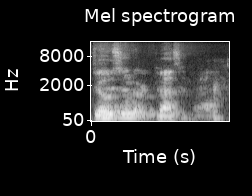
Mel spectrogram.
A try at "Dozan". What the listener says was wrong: Dozin, Dozan. It's like dozen, but you don't pronounce it that way. With an A. Yeah, Dozan. Yeah, Dozan.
